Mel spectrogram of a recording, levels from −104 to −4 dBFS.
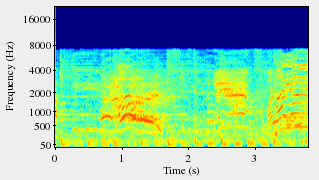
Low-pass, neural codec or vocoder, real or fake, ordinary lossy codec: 7.2 kHz; autoencoder, 48 kHz, 128 numbers a frame, DAC-VAE, trained on Japanese speech; fake; none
